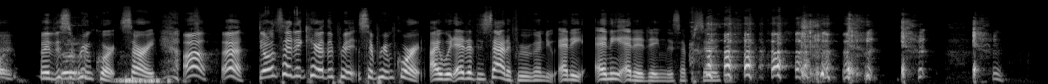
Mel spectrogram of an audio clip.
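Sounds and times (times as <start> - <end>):
speech: 0.0 - 8.8
harsh raspy coughing fit: 8.0 - 10.1.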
